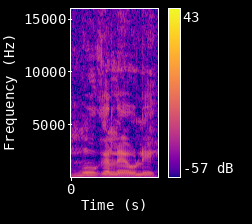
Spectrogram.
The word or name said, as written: MUUgalewli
